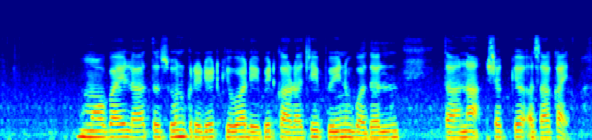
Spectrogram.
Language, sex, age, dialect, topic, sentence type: Marathi, female, 18-24, Southern Konkan, banking, question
